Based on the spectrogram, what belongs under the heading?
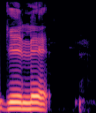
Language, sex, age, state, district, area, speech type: Bodo, male, 60+, Assam, Chirang, rural, read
